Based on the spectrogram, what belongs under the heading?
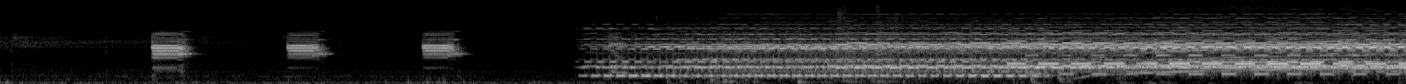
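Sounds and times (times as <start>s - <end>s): electronic data bursts: 5.8s - 14.0s
steady alert tone: 5.8s - 14.0s.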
